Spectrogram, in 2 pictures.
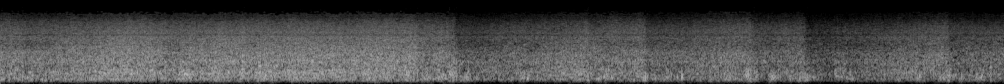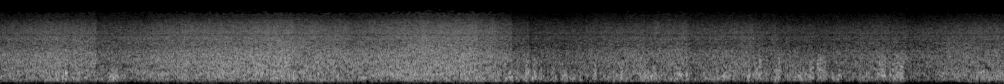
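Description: Rushing water: a steady hiss-like noise without deep rumble, its level swelling and easing every few seconds, with a sudden drop about a quarter of the way in and again about three quarters of the way through.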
